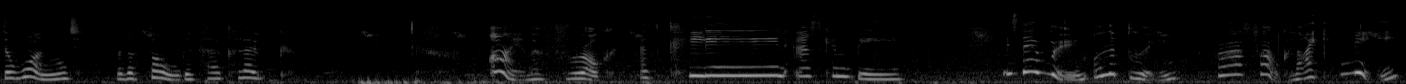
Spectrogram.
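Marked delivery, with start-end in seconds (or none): 4.9-14.0 high croaking frog voice; a polite frog, croaking; pitched-up frog croak; croaky frog. Acted. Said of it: "said with a croak".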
